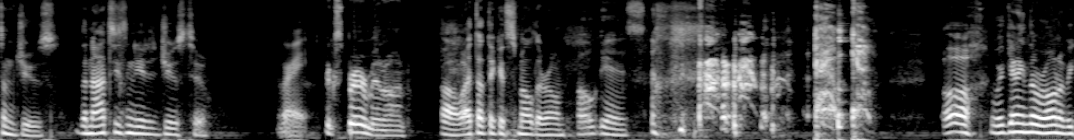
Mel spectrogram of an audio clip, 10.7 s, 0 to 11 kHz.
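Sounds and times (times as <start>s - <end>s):
speech: 0.0s - 2.2s, 2.8s - 8.3s, 9.4s - 10.7s
person coughing: 6.8s - 8.9s.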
